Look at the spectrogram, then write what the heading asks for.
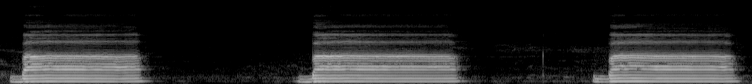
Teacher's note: দুই ঠোট মিল করে বা উচ্চারণ করতে হবে সুন্দরভাবে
